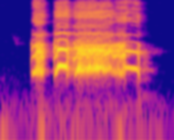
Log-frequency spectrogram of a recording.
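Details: Red junglefowl crowing in the morning during decoy luring: one loud rooster crow, a short opening note, a brief gap, then a long harsh, buzzy phrase that holds steady and ends with a clipped final note, against silence.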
